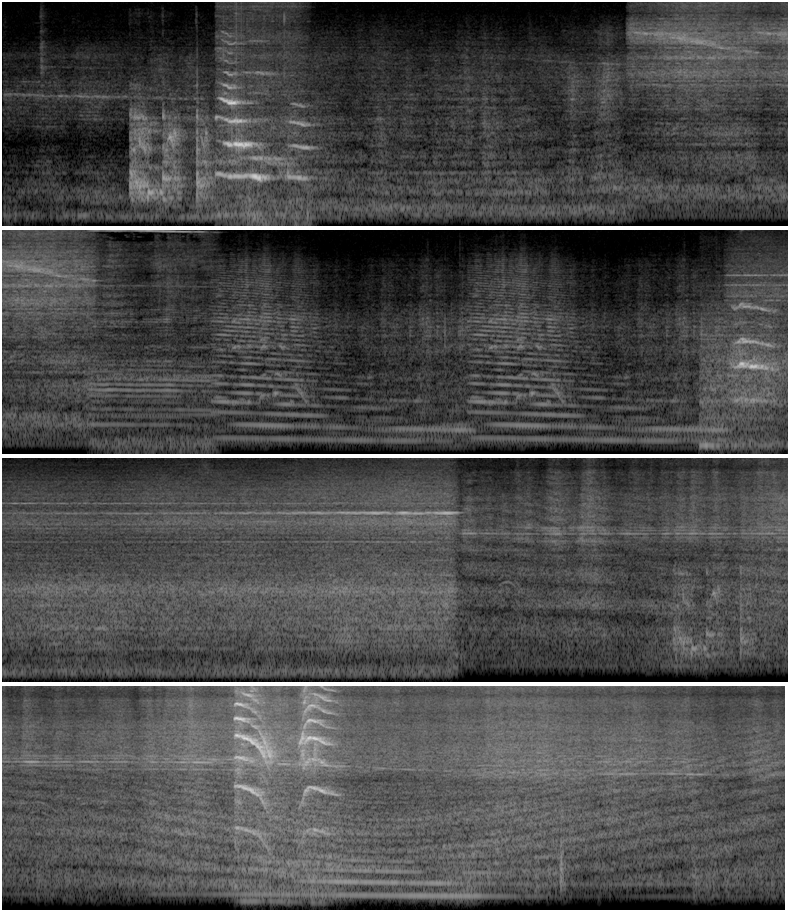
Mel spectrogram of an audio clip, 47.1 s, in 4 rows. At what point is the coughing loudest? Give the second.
2 s.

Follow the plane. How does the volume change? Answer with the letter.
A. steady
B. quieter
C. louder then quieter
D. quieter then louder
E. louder
E.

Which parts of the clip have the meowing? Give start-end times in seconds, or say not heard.
3.1-4.7, 22.2-23.4, 38.9-40.4.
